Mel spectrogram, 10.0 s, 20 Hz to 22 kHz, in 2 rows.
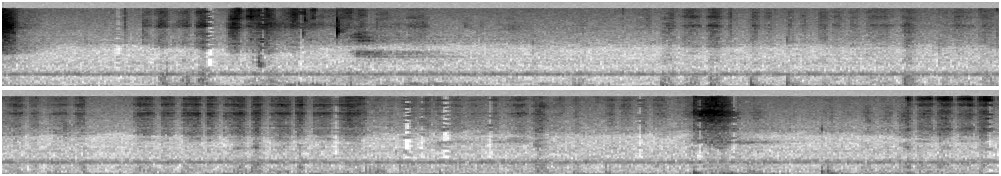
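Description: A pencil makes scratching and rubbing strokes on a flat white paper drawing sheet resting on a wooden table. The quiet, continuous rasp sits mostly in the low range, with a steady faint hum underneath. Brief brighter scratches stand out around 1 and 8.5 seconds.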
